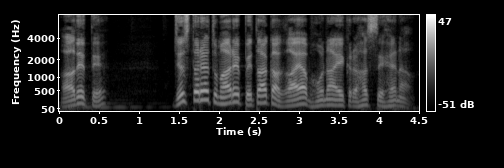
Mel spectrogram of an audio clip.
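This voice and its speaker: A man playing an earnest young prince in a cartoon story, speaking theatrically with drawn-out pauses and emphatic repetition. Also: medium pitch, sing-song, no echo. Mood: wistful. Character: young prince, earnest, brooding, grandly expressive. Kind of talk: Hindi animated moral story dialogue.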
